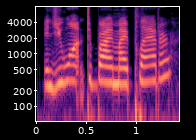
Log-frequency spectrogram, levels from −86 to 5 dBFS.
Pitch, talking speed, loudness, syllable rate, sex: 285 Hz, 295 wpm, -16 LUFS, 6.6 syllables/s, female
